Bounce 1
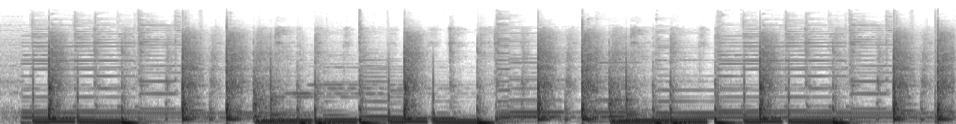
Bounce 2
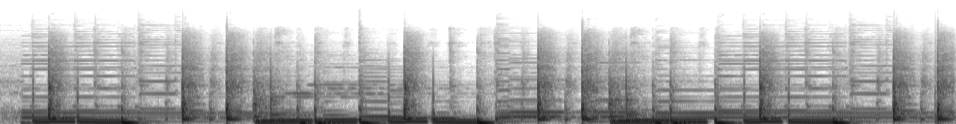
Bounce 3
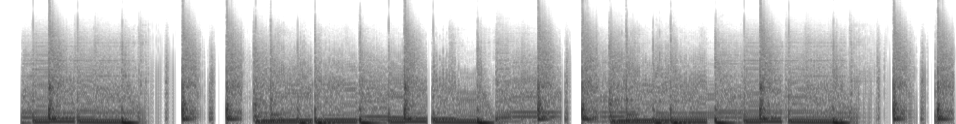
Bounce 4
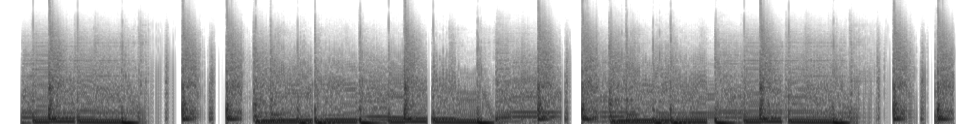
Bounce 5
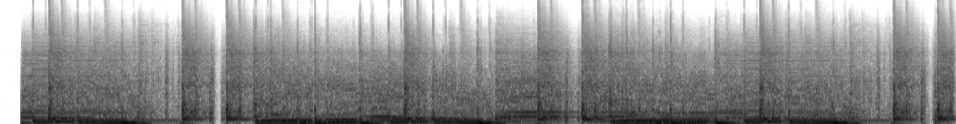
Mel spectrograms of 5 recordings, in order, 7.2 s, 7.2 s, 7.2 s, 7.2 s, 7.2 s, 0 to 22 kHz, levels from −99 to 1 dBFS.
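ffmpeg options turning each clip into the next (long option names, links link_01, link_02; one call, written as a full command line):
ffmpeg -i in.wav -af "lowpass=frequency=1500:poles=1,volume=2dB" out.wav
ffmpeg -i in.wav -af "acrusher=bits=3:mix=0:aa=0.5,volume=-6dB" out.wav
ffmpeg -i in.wav -af "asoftclip=type=tanh:threshold=-14dB,volume=7.5dB" out.wav
ffmpeg -i in.wav -filter_complex "[0:a]equalizer=frequency=3800:width=4:gain=4.5,asplit=2[link_01][link_02];[link_02]alimiter=limit=-14.5dB:level=0:latency=1,volume=1dB[link_03];[link_01][link_03]amix=inputs=2:normalize=0,aecho=1:1:94|416|423:0.355|0.119|0.158" out.wav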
